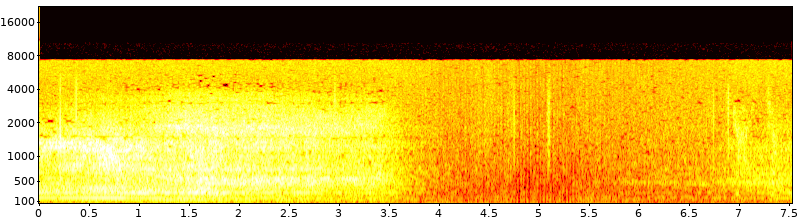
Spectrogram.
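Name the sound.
airplane engine throttling down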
